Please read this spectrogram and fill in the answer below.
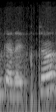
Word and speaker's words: character: लेकिन जब हम कैरेक्टर की बात करें तो पीछे वाला हम साइलेंट करेंगे because it is after a vowel. लेकिन ये वाला जो आर फर्स्ट है we will not make it silent क्योंकि ये आर से पहले आ रहा है. Very good. So the pronunciation is करेक्टर.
